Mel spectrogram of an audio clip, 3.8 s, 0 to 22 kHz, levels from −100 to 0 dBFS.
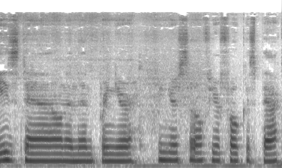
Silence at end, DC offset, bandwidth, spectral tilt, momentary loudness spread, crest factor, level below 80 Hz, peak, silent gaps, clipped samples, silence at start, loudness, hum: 0 s; under 0.1%; 16.5 kHz; -5 dB/octave; 5 LU; 14 dB; -50 dBFS; -16 dBFS; none; under 0.1%; 0 s; -30 LUFS; none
